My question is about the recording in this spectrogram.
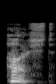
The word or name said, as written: hushed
